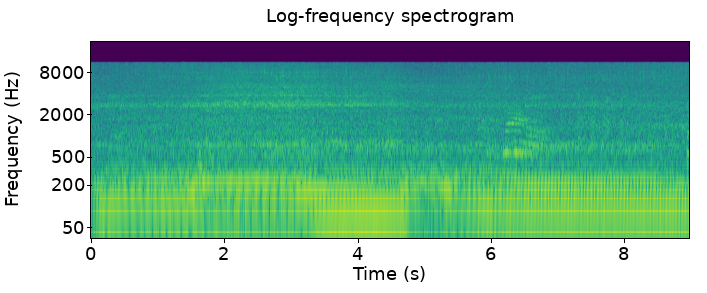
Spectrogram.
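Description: A propane-injected supercharged engine in a 2003 Nissan long-travel truck on 46-inch tires runs loud and steady, its pitch rising and falling through revs, with people talking over it.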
